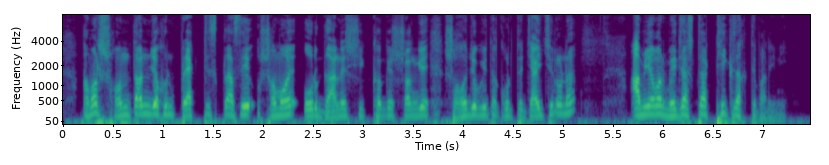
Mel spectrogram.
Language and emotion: Bengali, angry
